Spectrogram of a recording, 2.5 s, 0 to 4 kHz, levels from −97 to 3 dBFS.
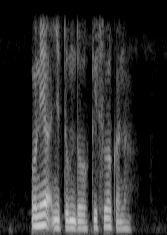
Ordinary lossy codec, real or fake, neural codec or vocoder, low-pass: AAC, 32 kbps; real; none; 3.6 kHz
